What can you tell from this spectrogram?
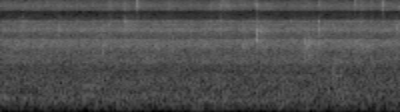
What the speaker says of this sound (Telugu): కుండపోత వర్షం కురుస్తుంది.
